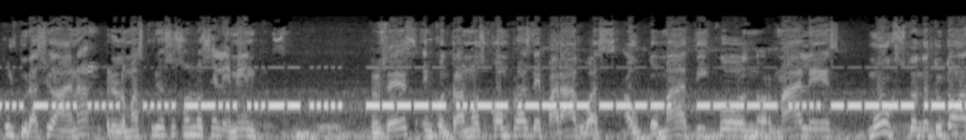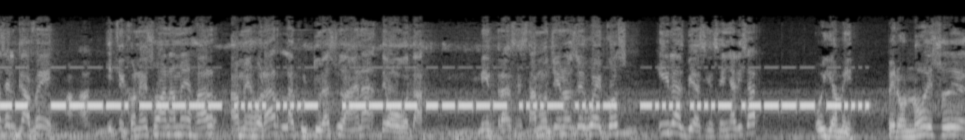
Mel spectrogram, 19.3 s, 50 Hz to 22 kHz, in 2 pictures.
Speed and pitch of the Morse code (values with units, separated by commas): 34 wpm, 1030 Hz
